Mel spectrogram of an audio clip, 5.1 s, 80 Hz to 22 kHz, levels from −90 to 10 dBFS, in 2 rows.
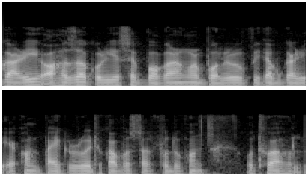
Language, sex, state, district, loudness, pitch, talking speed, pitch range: Assamese, male, Assam, Sonitpur, -20 LUFS, 100 Hz, 225 wpm, 100-105 Hz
